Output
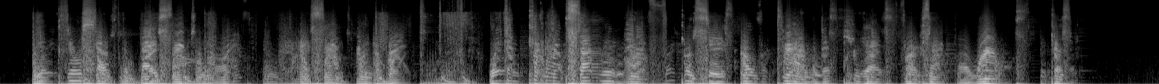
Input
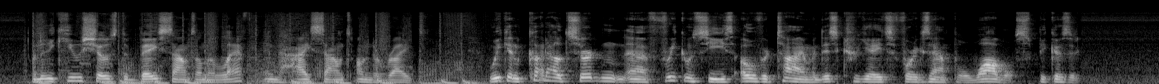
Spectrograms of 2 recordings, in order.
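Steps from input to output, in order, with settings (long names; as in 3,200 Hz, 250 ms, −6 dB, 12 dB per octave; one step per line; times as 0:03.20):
camcorder AGC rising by 5.8 dB per second
reverb reduction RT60 0.88 s
noise gate −37 dBFS, range −16 dB
0:02.29–0:03.01: downward compressor 12 to 1, threshold −29 dBFS, peak gain reduction 13.5 dB
0:04.01–0:05.98: high-shelf EQ 3,700 Hz +11.5 dB
tuned comb filter 160 Hz, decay 0.67 s, harmonics all, mix 40%
transient designer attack −2 dB, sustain +2 dB
full-wave rectification
every ending faded ahead of time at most 140 dB per second
level +7 dB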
